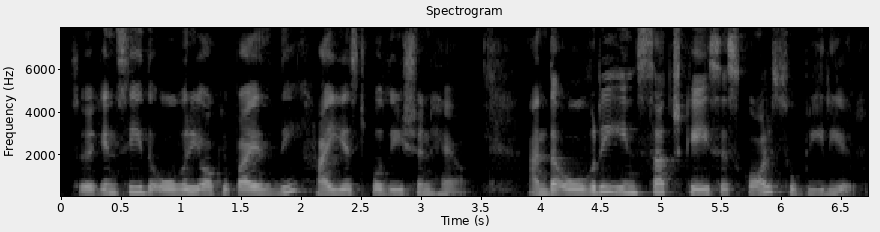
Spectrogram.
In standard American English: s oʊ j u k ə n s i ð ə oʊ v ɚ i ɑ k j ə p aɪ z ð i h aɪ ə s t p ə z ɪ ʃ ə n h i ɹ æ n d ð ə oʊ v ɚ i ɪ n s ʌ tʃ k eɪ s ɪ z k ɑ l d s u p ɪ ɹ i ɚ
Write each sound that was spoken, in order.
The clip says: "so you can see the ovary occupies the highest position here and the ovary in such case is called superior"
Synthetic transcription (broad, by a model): s oʊ j u k ə n s i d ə oʊ v ɚ i ɑ k j ə p aɪ z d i h aɪ ə s t p ə z ɪ ʃ ə n h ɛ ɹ æ n d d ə oʊ v ɚ i ɪ n s ʌ tʃ k eɪ s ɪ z k ɑ l d s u p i ɹ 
